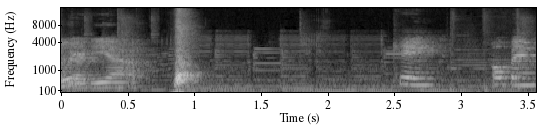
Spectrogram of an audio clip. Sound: slide swooshing

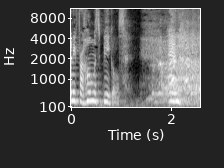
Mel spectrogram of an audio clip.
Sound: audience laughing

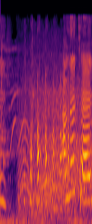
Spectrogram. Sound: laughing

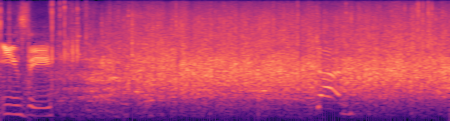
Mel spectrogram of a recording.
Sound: applause

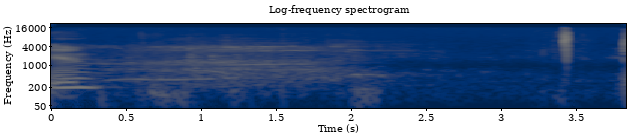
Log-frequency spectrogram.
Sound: crowd awing

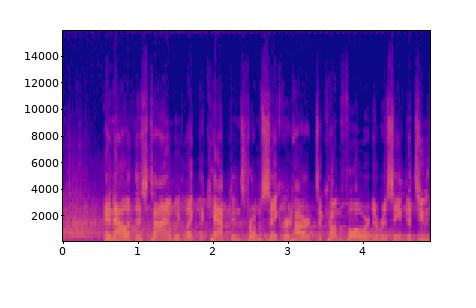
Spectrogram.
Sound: cheering

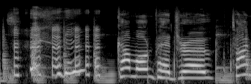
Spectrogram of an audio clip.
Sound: chuckles; both laughing

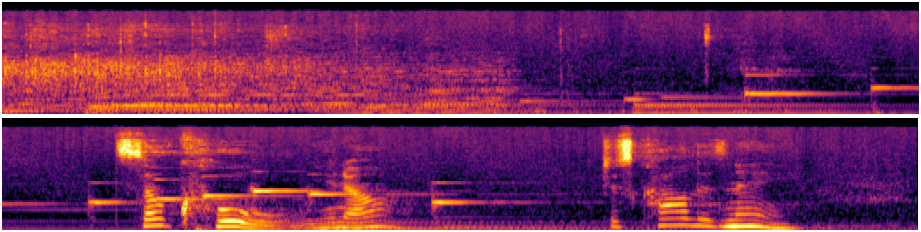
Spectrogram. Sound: applause

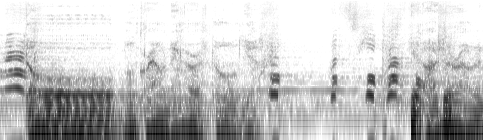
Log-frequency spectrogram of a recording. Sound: chants

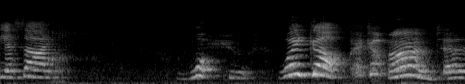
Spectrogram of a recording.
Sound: snore

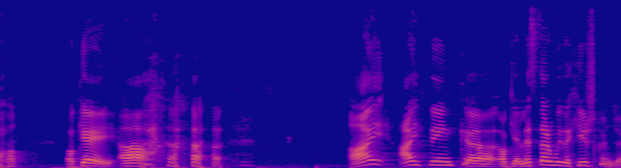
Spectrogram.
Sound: laughs

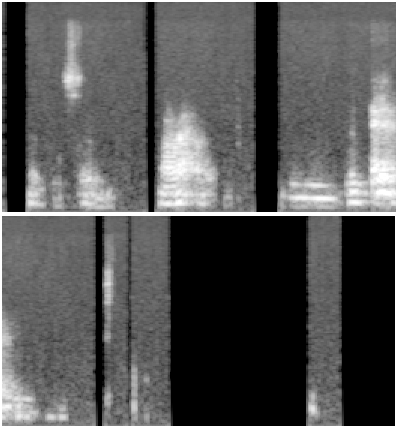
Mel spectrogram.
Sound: attendees murmur

